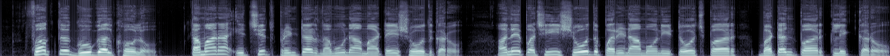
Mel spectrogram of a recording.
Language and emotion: Gujarati, neutral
